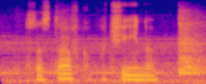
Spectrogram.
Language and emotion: Russian, sad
